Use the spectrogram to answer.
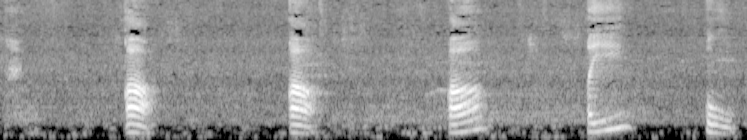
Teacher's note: Ketika mengucapkan huruf qaf, maka pangkal lidah kita dibenturkan ke langit-langit bagian yang lunak. · Qaf dibenturkan dengan sangat kuat agar isti'lanya keluar dan sifat dari syiddahnya pun keluar. Huruf qaf termasuk syiddah, ya, sifatnya yaitu tertahannya aliran suara.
